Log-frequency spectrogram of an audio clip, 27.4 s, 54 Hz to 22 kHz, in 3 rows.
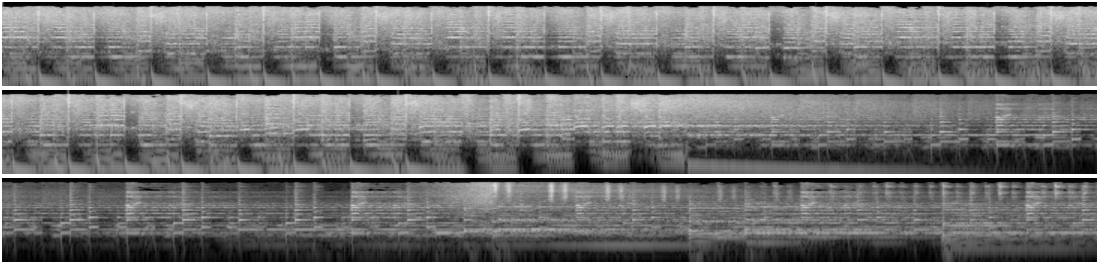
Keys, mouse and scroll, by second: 0.1-0.6 scroll, 1.7 click, 4.9 click, 6.4 click, 6.8 shift+click, 8.0-8.4 scroll, 9.1 scroll, 10.6-11.5 typing, 12.4 Return, 15.7-16.3 typing, 17.1 Return, 18.1 Escape, 20.0 click, 21.7 click, 21.9-22.6 scroll, 23.4 click, 24.1 click, 27.0 click.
